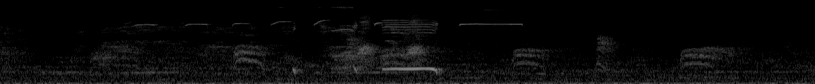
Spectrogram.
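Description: Birds calling: crow caws mixed with short, high chirps, and a louder held whistled call about four seconds in.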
